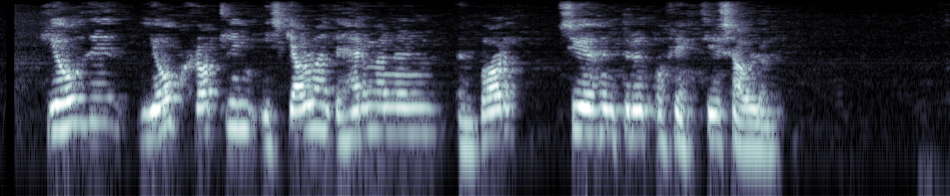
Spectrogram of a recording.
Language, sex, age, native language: Icelandic, female, 60-69, Icelandic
